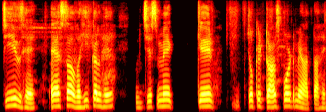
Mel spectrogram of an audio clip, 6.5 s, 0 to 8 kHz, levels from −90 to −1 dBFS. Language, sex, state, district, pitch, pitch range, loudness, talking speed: Hindi, male, Uttar Pradesh, Jyotiba Phule Nagar, 165 Hz, 155-170 Hz, -16 LUFS, 120 wpm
